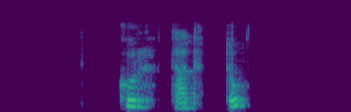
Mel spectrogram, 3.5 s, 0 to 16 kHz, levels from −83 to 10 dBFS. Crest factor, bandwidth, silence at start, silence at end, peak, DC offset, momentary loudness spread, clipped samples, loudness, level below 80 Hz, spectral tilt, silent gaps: 20 dB; 7.6 kHz; 1.2 s; 1.05 s; -12 dBFS; under 0.1%; 10 LU; under 0.1%; -29 LUFS; -70 dBFS; -6.5 dB/octave; 1.61-1.71 s, 2.05-2.26 s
